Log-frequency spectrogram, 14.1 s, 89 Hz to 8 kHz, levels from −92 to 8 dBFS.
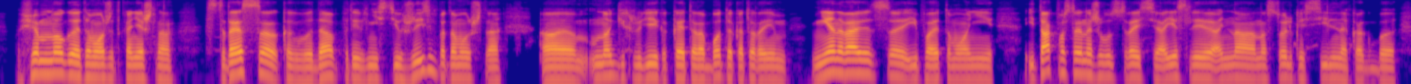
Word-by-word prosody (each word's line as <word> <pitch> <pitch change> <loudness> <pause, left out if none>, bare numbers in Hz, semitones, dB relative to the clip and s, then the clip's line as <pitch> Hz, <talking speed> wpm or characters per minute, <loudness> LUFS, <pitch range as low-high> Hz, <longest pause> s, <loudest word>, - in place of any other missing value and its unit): Вообще 160 +1 +1
много 155 -1 +3
это 135 -2 +4
может, 130 -1 +1
конечно, 125 -3 0 0.3
стресса, 160 0 +4
как 120 - -5
бы 110 0 -4
да, 135 +4 +3
привнести 120 0 -6
в - - -7
жизнь. 160 - -4
Потому 125 -4 -2
что, 110 -2 -4 0.4
э, 115 0 +4
у - - -4
многих 130 +3 -4
людей 125 +2 -2
какая-то 120 +1 -1
работа, 125 +3 0
которая 115 -1 -2
им 110 -3 -9 0.2
не 145 +8 +6
нравится, 160 -5 +4
и 120 0 -4
поэтому 120 0 -1
они 115 -1 -5 0.3
и - - -9
так - - +7
постоянно 160 -2 -1
живут 140 -1 -5
в - - -9
стрессе. 130 -3 -2
А - - +2
если 130 0 -4 0.2
она 120 +1 0
настолько 120 +1 -6
сильно, 125 0 -6
как 110 -1 -7
бы, 110 0 -6
125 Hz, 170 wpm, -22 LUFS, 115-140 Hz, 0.4 s, так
